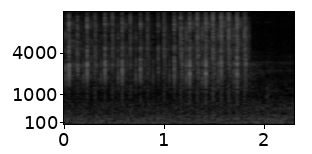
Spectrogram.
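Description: A glossy liquid lipstick tube, meant to be transfer-proof, is shaken before use as the product directs. It gives a rapid, bright, typewriter-like clicking rattle, about 14 quick clicks over nearly two seconds, then stops.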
